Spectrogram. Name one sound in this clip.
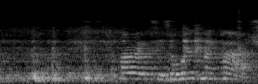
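A young man speaks, heard through a television speaker.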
